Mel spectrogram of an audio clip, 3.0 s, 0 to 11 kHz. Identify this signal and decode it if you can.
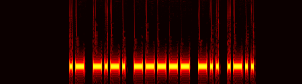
Morse code, heard as a keyed tone, about 46 wpm, 700 Hz. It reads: AC0DL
